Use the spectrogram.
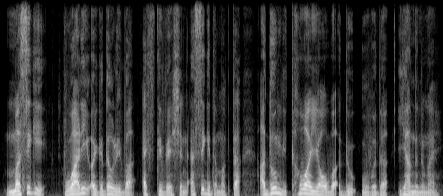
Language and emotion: Manipuri, happy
